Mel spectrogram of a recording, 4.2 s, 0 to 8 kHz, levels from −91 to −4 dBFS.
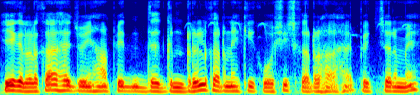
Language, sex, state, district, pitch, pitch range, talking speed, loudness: Hindi, male, Chandigarh, Chandigarh, 140 Hz, 130-145 Hz, 215 wpm, -17 LUFS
